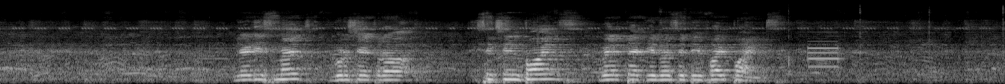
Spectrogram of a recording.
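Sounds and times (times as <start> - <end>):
low background hubbub: 0.0 - 10.0
electronic beep: 8.0 - 8.6.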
